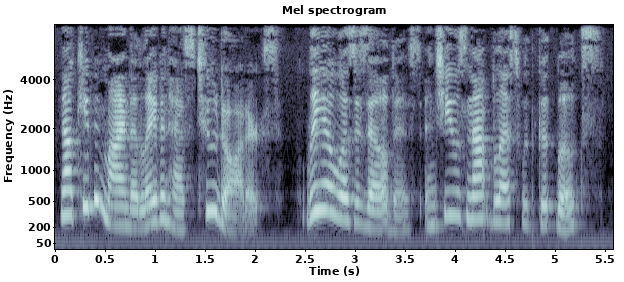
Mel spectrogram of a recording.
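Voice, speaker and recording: A woman's voice: a little high, big pitch swings, normal speed, mellow. A woman narrating a Bible story in a playful, slangy storybook style.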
